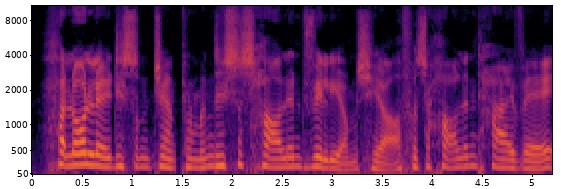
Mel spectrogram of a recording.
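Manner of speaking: muddled, mixed Swiss German and Polish accent. Host opening his show, talking like a Swiss, German, Polish guy. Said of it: "I don't know why I'm talking like a Swiss, German, Polish guy".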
